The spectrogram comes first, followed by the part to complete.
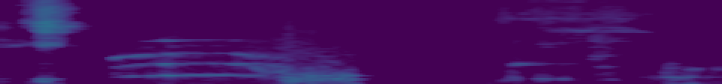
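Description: A faint, brief high-pitched call that rises and falls in pitch, voice-like, just after a short hiss at the start.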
